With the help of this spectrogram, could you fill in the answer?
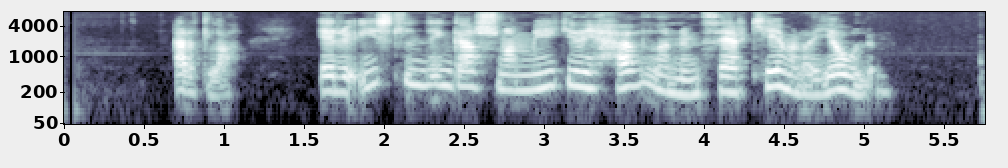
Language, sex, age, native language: Icelandic, female, 18-19, Icelandic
